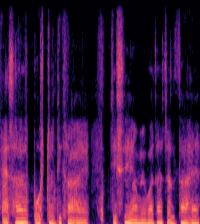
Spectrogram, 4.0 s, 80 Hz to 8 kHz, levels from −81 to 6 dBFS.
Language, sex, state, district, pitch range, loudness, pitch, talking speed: Hindi, female, Haryana, Rohtak, 115-140 Hz, -15 LUFS, 125 Hz, 165 wpm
